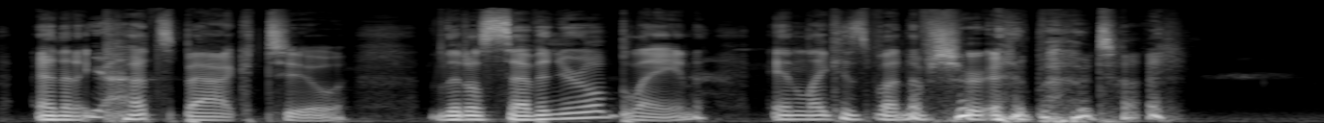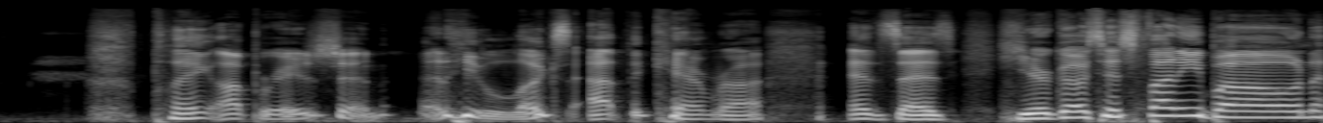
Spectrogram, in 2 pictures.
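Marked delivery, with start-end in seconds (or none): 11.6-13.2 high-pitched TV announcer voice. Retelling a seven-year-old speaking to the camera, like a TV show announcer. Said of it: "Like very as if he's like an announcer on a TV show".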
